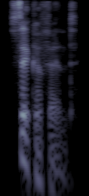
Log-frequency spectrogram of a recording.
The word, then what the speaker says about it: sycophant: The spelling may throw people off to the pronunciation, but that "sic" is just pronounced sick, sycophant.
